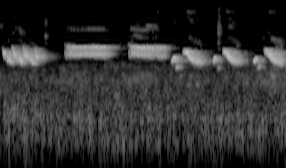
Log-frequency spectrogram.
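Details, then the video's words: Morning song from one unidentified bird: sustained level whistles nearly a second long, followed by quicker sliding, warbled notes, with little other sound. "Birds chirping | Bird chirping sounds | Bird singing | Morning bird sounds"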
